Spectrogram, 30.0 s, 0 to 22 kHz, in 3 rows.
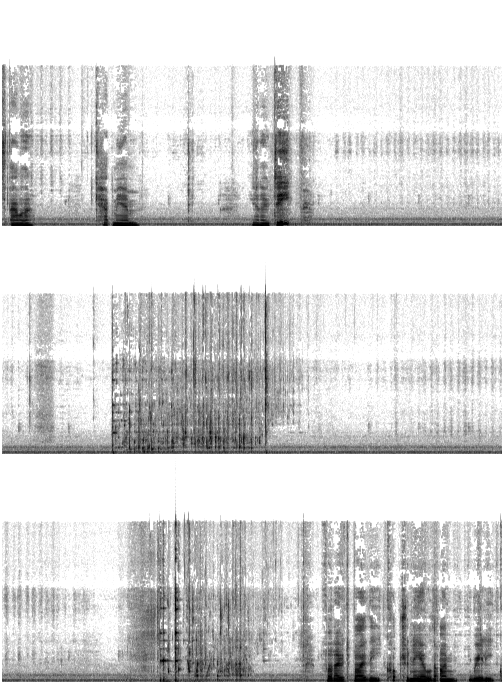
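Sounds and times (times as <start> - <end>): brush swishing in water: 0.6 - 1.4
brush clinking against glass: 23.0 - 23.8.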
